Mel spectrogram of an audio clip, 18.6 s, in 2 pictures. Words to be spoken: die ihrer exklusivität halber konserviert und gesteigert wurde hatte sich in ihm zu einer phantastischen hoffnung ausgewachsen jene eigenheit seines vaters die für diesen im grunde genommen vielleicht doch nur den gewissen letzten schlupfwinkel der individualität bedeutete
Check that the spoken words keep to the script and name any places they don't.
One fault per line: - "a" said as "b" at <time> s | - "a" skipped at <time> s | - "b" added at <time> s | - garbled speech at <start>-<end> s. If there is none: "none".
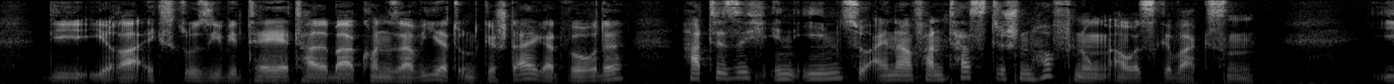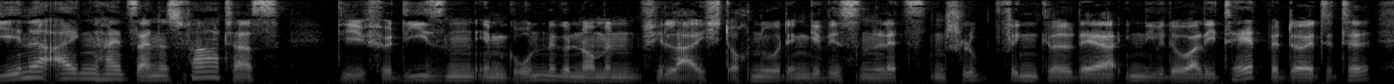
none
